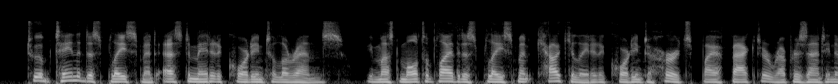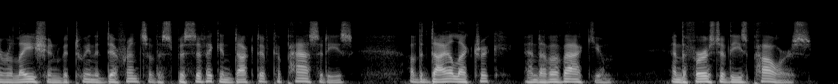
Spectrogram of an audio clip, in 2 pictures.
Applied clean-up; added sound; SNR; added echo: none; none; none; none.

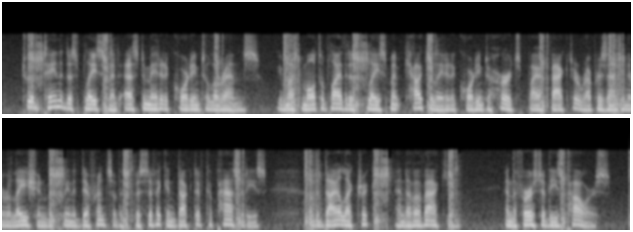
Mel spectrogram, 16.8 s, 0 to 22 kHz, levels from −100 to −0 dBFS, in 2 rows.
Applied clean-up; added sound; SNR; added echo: none; Fart; 11 dB; none.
